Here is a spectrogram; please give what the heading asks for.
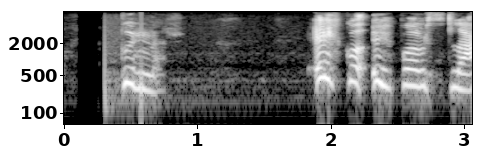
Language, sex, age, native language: Icelandic, female, 18-19, Icelandic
